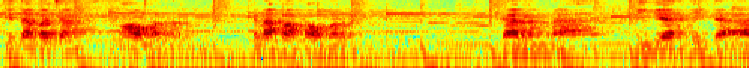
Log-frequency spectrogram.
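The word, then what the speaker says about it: Four: 4 kita baca power. Kenapa power? Karena biar tidak ada kerancuan dalam pengucapan.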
